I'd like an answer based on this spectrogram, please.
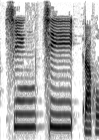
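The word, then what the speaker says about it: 星期: 싱치라고 발음을 하죠. 자, X라고 나와 있는 한화 병음의 성모는 우리말에 시옷으로 발음을 하시면 돼요.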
